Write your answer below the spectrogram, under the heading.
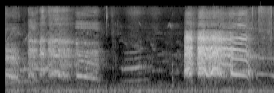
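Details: Cyborg Grey rooster crowing twice: a loud, harsh, multi-part cock-a-doodle-doo, a pause with a faint drawn-out note, then a second strong crow, over a low steady background hum.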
